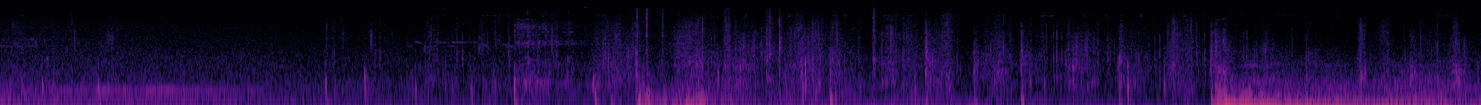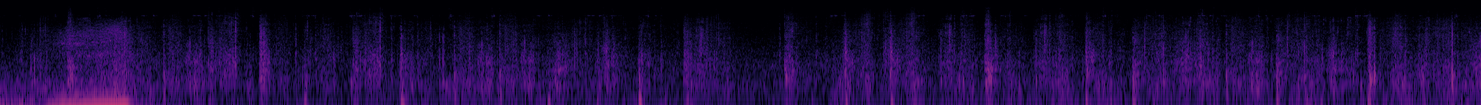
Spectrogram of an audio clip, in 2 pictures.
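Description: Footsteps crunch quickly on dirt and gravel.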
